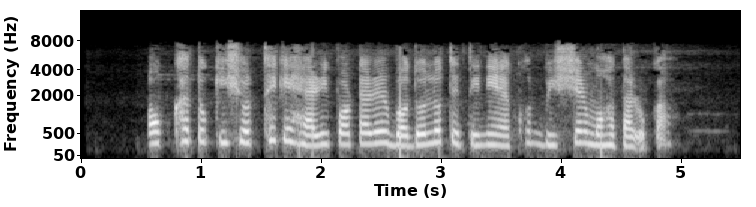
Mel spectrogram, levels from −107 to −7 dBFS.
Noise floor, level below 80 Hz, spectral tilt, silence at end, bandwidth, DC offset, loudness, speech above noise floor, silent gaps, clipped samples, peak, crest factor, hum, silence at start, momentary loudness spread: -76 dBFS; -56 dBFS; -3 dB/octave; 0.6 s; 8.4 kHz; under 0.1%; -19 LUFS; 57 dB; none; under 0.1%; -2 dBFS; 18 dB; none; 0.55 s; 8 LU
